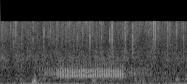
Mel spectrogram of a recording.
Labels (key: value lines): label: biophony, croak
recorder: SoundTrap 500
